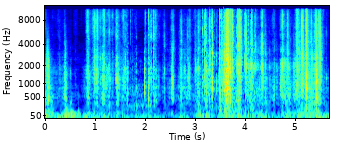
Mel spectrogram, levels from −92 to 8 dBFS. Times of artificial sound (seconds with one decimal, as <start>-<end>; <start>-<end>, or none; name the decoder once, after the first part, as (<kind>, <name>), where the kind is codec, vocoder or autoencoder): 0.0-1.6 (vocoder, Vocos); 2.2-3.1; 4.2-5.7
